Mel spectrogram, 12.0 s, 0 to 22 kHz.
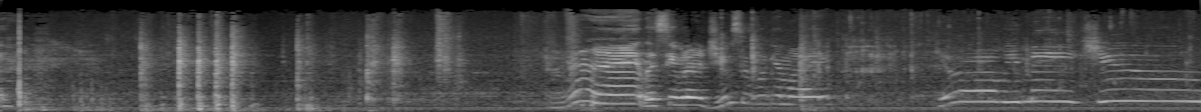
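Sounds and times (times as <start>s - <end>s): kitchen items knocking and clinking: 0.2s - 4.5s.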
